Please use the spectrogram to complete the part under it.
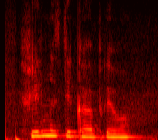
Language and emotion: Russian, neutral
